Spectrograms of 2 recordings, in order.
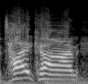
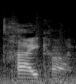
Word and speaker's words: Taycan: saying the name wrong the thai khan is like noted film composer han zimmer but first information explosion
